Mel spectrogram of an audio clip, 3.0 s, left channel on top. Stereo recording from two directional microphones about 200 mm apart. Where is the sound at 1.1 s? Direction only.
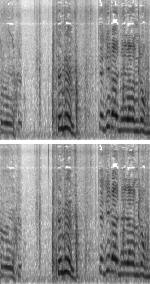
5° right (ahead or behind).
